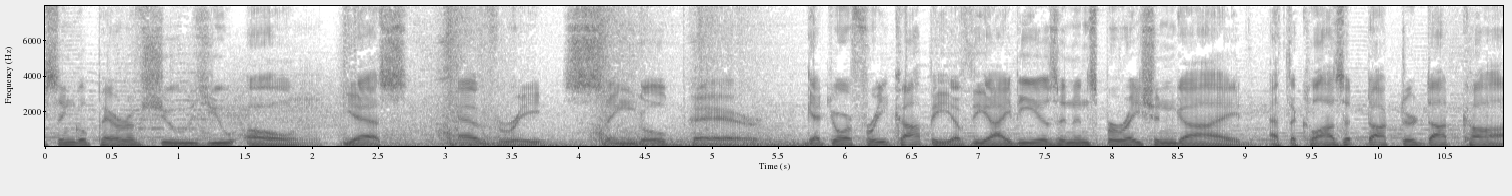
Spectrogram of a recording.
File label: Radio Ad Closet Movie Trailer W Music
